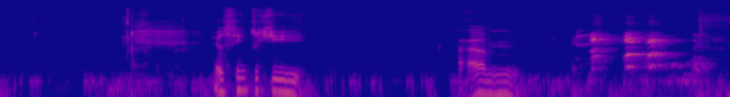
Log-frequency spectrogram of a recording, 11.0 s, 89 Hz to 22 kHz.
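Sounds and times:
speech: 3.2s - 4.7s, 7.0s - 7.9s
female dog barking angrily: 8.8s - 10.7s.

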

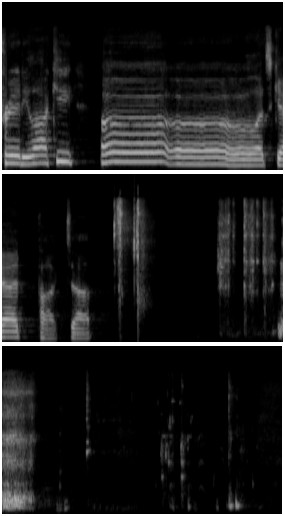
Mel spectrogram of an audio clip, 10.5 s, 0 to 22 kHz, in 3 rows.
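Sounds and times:
speech: 0.0s - 4.7s, 7.0s - 7.5s
beer cracked open with a sharp hiss: 4.9s - 5.5s
faint fizzing of beer: 8.8s - 10.4s.

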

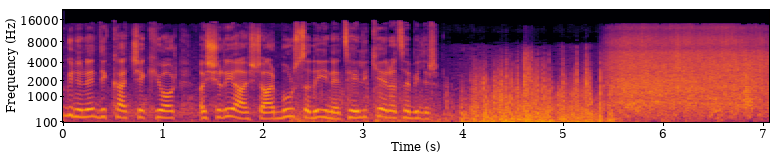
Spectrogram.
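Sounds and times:
speech: 0.0s - 3.9s
strong storm wind buffeting the microphone in Turkey: 2.2s - 6.8s
crashing surf: 5.4s - 7.0s.

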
